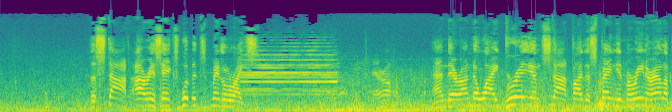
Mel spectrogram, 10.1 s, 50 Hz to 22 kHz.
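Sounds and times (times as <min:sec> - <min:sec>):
race starting horn: 0:03.4 - 0:05.3
wind on microphone: 0:03.8 - 0:10.0.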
